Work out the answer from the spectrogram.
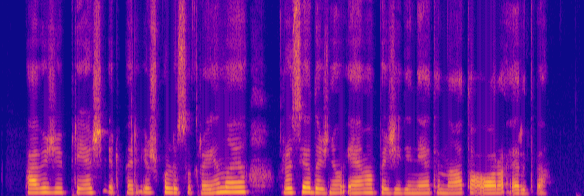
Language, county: Lithuanian, Vilnius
